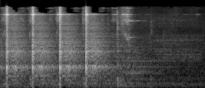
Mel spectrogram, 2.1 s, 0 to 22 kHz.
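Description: A steel valve bounced repeatedly on its newly cut seat in a cast-iron Chevrolet cylinder head (casting 441), tapping metal on metal about four times a second. The taps die away a little over a second in. The bouncing marks the Sharpie-inked valve face to show where the seat's 30- and 60-degree cuts meet it.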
